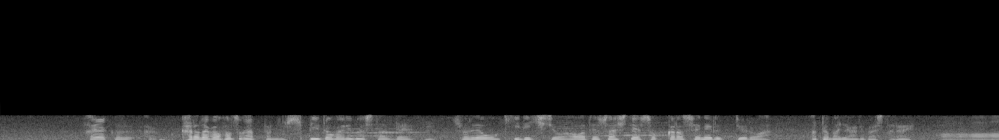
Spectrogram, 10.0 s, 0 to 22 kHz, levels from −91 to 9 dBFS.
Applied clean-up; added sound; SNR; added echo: none; none; none; none.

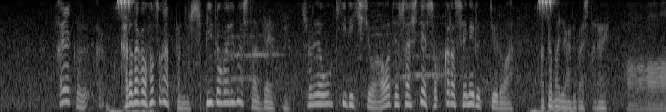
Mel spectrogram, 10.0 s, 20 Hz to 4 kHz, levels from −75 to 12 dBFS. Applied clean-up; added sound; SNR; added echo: none; Cricket; 3 dB; none.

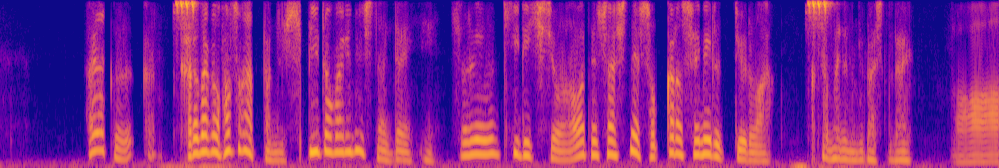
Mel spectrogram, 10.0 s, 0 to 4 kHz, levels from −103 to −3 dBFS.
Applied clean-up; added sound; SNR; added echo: neural diffusion model UNIVERSE++.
